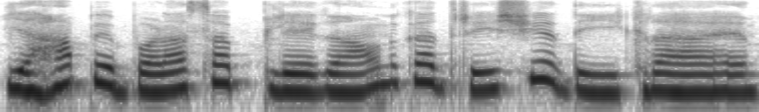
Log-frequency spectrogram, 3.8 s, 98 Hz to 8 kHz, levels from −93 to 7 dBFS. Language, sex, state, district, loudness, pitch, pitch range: Hindi, female, Jharkhand, Garhwa, -15 LUFS, 235 Hz, 220-290 Hz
